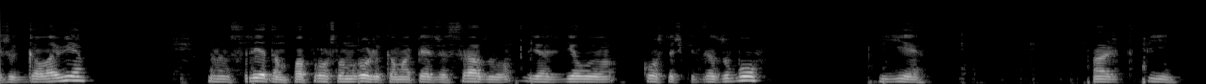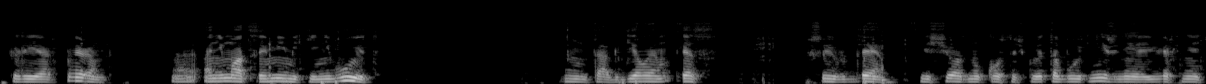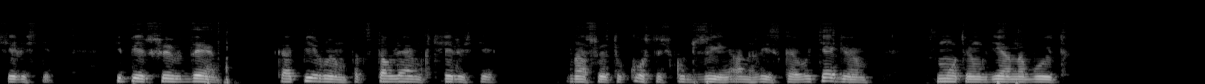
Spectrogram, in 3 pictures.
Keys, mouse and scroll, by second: 2.9 shift+middle click, 4.9 KP_3, 6.8 click, 8.7 e, 11.3 alt+p, 15.2 g, 17.2 click, 18.2 s, 20.7 shift+d, 26.2 shift+d, 28.1 click, 29.7 click, 30.9 g.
